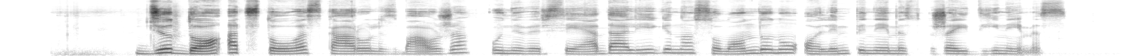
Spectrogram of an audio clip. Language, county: Lithuanian, Marijampolė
